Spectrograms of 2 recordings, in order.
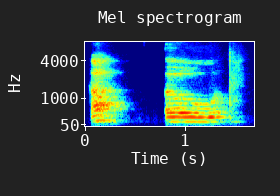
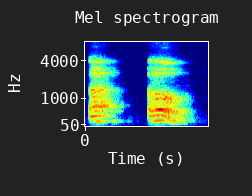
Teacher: Again, this can be very helpful for chord closure because it is chord closure. It's really the vocal cords coming right together on that first sound. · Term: glottal sound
